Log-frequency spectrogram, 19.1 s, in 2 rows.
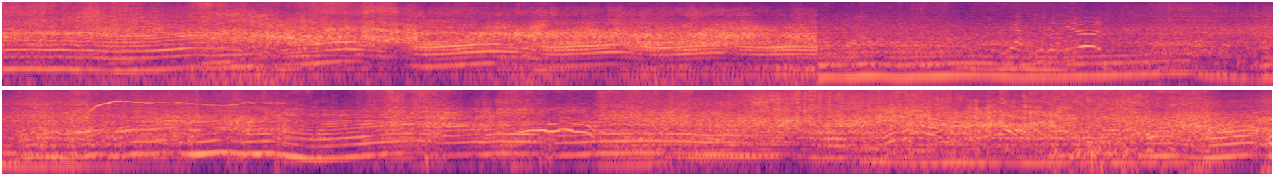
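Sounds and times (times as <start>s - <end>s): car engine revving: 0.0s - 19.0s
spectators' voices: 6.3s - 19.0s
high whistle: 10.1s - 11.7s.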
